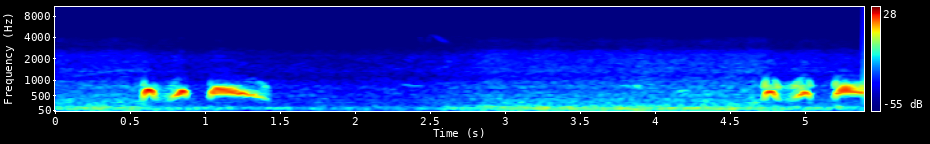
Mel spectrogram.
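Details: Spotted dove calls, played to stimulate captive birds: two cooing phrases, each two short quick notes then a longer downslurred coo, separated by a steady low background rumble.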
